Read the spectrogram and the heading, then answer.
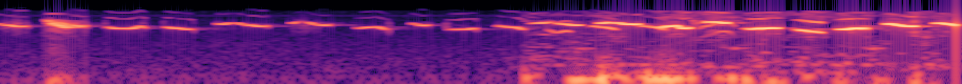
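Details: Chestnut-bellied seed-finch, Pijé-Pijé training song from Suriname: sparse, wavy whistled notes at first, then a louder, denser phrase of twisting whistles over a low rumbling background.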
